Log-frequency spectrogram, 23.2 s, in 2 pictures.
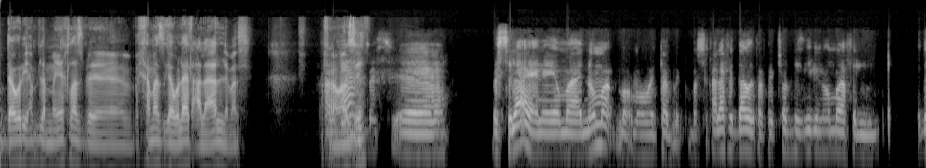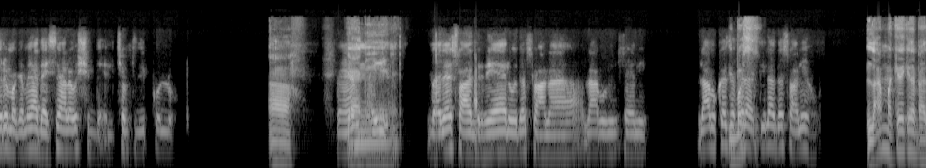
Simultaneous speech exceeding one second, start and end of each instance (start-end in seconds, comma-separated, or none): none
